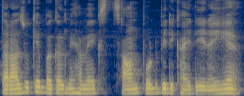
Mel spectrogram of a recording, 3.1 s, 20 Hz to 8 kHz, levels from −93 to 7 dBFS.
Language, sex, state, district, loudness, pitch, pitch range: Hindi, male, Assam, Sonitpur, -19 LUFS, 125 Hz, 120-130 Hz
